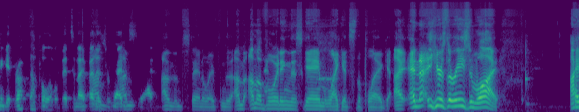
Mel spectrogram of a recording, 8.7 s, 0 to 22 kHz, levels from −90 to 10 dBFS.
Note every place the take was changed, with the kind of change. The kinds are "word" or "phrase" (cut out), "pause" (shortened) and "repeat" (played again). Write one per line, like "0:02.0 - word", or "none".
0:02.4 - pause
